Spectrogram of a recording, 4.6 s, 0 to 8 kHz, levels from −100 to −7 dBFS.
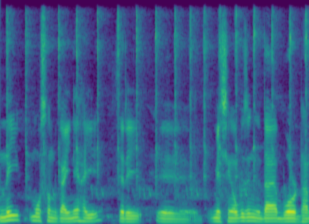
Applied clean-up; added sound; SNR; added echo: none; Mechanisms / Bicycle; 19 dB; none.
